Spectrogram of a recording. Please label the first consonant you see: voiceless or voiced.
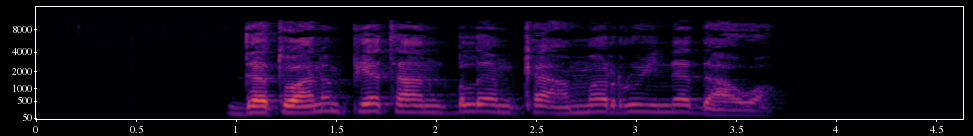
voiced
